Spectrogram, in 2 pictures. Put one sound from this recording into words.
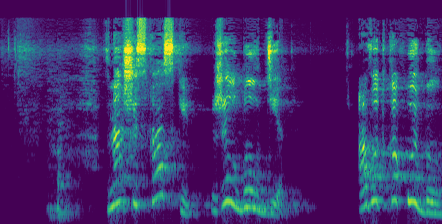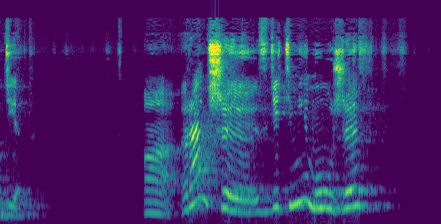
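A child speaks through an online call.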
